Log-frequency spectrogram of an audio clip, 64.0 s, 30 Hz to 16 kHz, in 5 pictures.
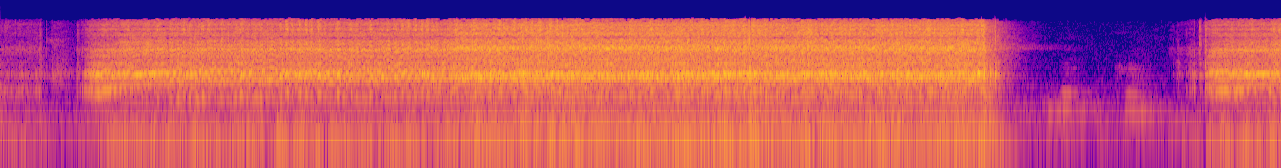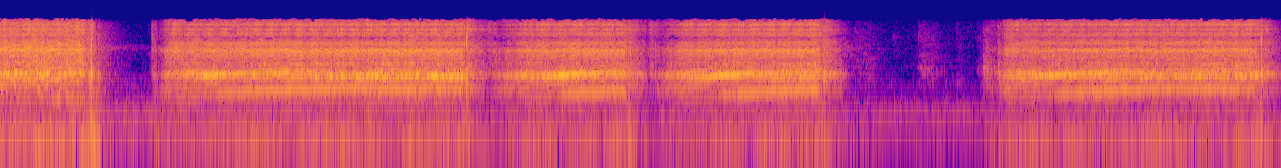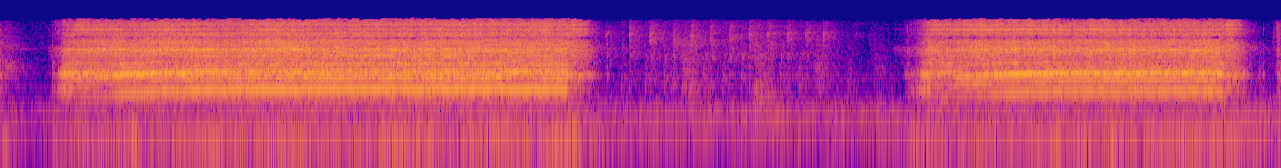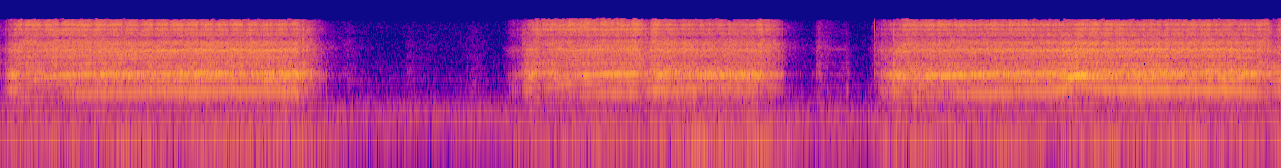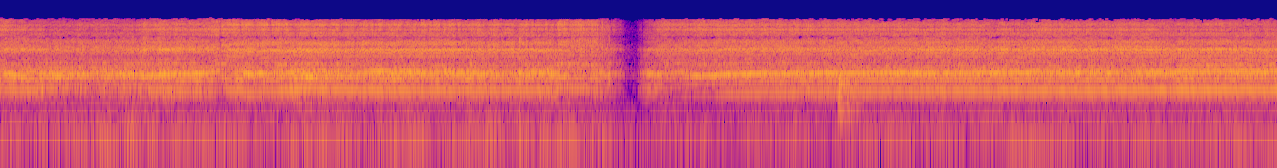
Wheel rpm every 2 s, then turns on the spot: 30, 60, 130, 170, 160, 40, 50, 40, 60, 40, 40, 20, 50, 40, 70, 50, 0, 20, 60, 40, 50, 10, 60, 30, 60, 70, 70, 70, 60, 60, 70, 70.
none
